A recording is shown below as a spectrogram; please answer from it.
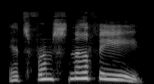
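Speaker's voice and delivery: high, slow happy Big Bird; delighted high bird; happily. A narrator's reading. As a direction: glad childlike bird. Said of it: "said Big Bird happily".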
